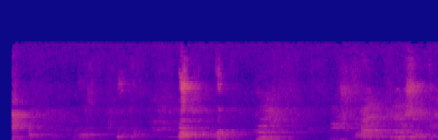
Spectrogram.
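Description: A person imitating a chicken: a string of about six short clucking calls that bend in pitch.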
